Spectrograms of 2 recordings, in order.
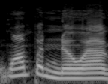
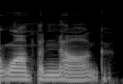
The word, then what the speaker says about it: Wampanoag: of the wampanoag nation is it wampanoag or wampanog i think it's no egg i think it is too it's spelled no egg yeah but you never know what those spellings they go they do the full syllables they do that okay yeah no silent o's for the indian nation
